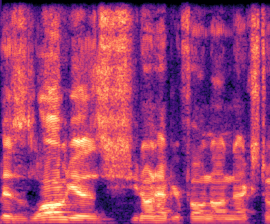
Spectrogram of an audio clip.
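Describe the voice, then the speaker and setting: A man speaks in a very deep, low voice with a Midwestern US accent and a flat, monotone delivery. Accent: US Midwest. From Illinois, Galesburg. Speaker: podcast host. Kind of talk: casual panel chat.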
